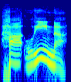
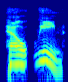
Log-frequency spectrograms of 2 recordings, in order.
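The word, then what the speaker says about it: Helene: I guess I'm being I'm being corrected on my pronunciation it's hell uh halina or Hell Leen anyway depending upon who you ask ah oh my gosh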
